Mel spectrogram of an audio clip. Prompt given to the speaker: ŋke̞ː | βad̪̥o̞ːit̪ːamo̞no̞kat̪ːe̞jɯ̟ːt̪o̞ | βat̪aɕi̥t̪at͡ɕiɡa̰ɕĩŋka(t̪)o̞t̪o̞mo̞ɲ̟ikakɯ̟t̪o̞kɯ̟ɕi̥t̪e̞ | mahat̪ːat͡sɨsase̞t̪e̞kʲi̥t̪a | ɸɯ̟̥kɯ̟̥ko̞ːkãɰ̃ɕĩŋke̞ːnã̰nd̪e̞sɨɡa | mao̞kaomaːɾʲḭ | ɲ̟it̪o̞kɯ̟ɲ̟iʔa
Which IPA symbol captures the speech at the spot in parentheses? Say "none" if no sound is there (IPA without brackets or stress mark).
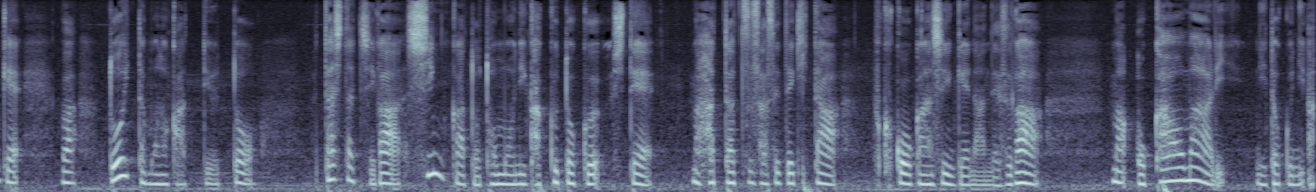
t̪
